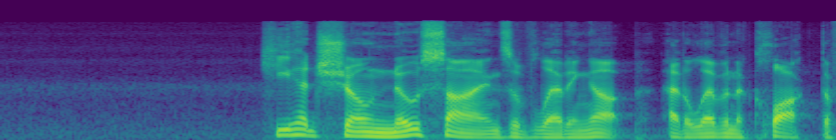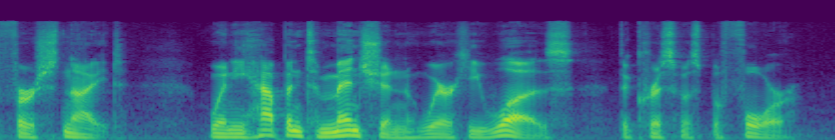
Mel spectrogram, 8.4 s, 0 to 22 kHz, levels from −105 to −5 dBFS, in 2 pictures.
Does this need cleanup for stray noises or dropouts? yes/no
no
